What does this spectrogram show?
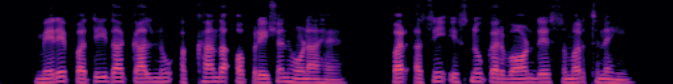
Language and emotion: Punjabi, sad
